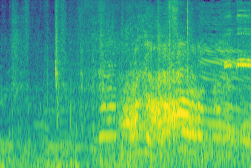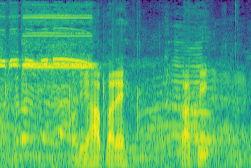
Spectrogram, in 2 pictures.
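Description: A crowd cheers loudly outdoors.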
